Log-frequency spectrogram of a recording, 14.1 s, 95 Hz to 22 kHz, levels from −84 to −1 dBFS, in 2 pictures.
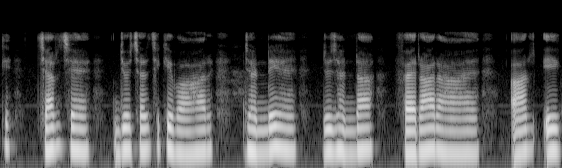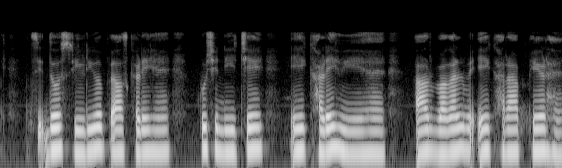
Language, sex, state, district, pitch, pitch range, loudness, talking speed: Hindi, female, Uttar Pradesh, Hamirpur, 170 Hz, 160-175 Hz, -18 LUFS, 150 wpm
